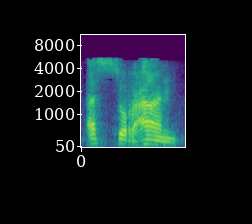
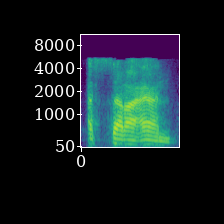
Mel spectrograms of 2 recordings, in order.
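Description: First: The first vowel is u, with no vowel after r. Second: Both first syllables carry the vowel a. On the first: "ويجوز ضم السين وإسكان الراء" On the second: "بفتح السين والراء"

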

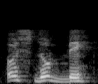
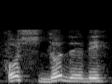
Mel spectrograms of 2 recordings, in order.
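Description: First: The second d sound is dropped. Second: Both d sounds are clearly pronounced. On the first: The speaker calls it wrong. "اشدب فين الدال التانية؟ جاب الساكنة وضيع المتحركة" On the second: The speaker calls it right. "لازم ابين الدالين"

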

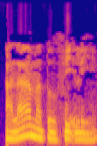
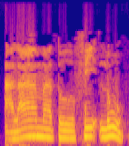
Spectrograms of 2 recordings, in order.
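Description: First: The final word ends in an i vowel. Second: The final word ends in a u vowel. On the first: The speaker calls it right. "Harus dibaca" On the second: The speaker calls it wrong. "enggak boleh"

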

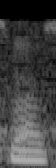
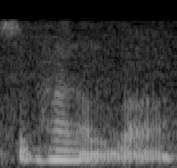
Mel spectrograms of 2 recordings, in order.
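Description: First: The word is said very fast. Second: The word is said slowly, one at a time. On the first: The speaker calls it wrong. "dengan suara yang cepat sekali ... Terlalu cepat" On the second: The speaker calls it right.

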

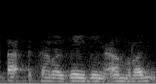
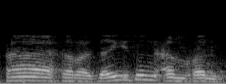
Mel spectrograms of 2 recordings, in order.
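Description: First: The verb starts with two glottal stops in a row. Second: The verb starts with one stop and a long a. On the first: This is the form built by analogy alone. The speaker calls it wrong. "ما نقول أأثر زيد عمرا مع هذا القياس" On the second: This is the form actually used. The speaker calls it right. "وإنما تقول العرب آثر زيد عمرا وجوبا"

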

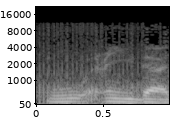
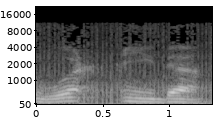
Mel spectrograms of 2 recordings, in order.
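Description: First: The w passes cleanly into the ain sound. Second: The w sound lingers before the ain sound. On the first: The speaker calls it right. "seharusnya wu'ida" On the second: The speaker calls it wrong. "jangan wu'ida, nyangkut wawnya sebelum terucapkan ainnya"

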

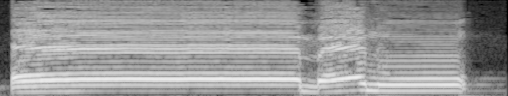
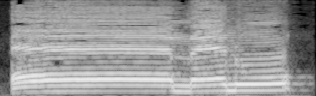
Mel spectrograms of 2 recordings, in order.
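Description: First: The opening long vowel lasts four counts. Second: The opening long vowel lasts two counts. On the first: "وعنده اربعة" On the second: "عنده اتنين"

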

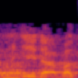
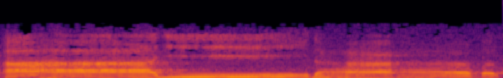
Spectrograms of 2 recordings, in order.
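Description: First: The phrase is recited quickly. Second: The phrase is recited slowly. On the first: "Nhanh cũng được" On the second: "hoặc chậm"

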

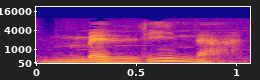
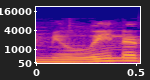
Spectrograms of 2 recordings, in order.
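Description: First: The name is said in a distorted way. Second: The name is said the usual way. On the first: This is how the dub said the name. The speaker calls it wrong. "malas pronunciaciones" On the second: This is how the name should sound. The speaker calls it right. "en vez de Melina"

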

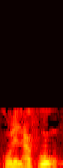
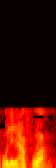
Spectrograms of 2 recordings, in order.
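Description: First: The last word ends with a 'u' vowel. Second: The last word ends with an 'a' vowel. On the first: The word is the subject of the sentence. "Yang pertama rafa'" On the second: The word is the object of an omitted verb. "Yang kedua dengan fathah"

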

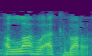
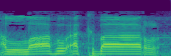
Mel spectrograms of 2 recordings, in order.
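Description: First: The vowel after the b is kept short. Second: The vowel after the b is drawn out long. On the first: The phrase keeps its meaning of greatness. The speaker calls it right. "لذلك يقول الله أكبر" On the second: The word turns into the name of a small drum. The speaker calls it wrong. "فمن الخطأ ما يحصل فيها من التحريف، بحيث أنه يحصل فيها قلب للمعنى"

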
